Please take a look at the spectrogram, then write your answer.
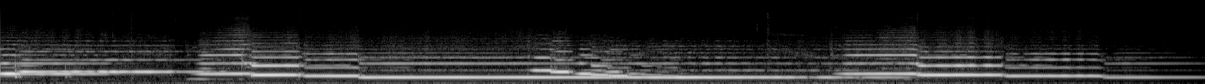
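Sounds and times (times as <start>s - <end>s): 
flute sampler: 0.0s - 12.0s.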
